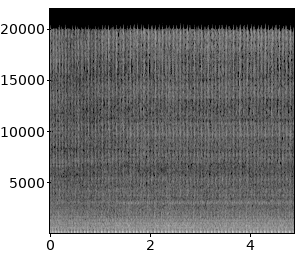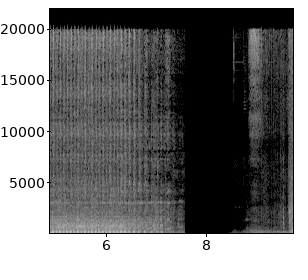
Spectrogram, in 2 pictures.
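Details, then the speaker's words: 5.5 hp petrol water-pump engine after carburetor cleaning and cleaning the air-hole rubber, previously stumbling: small single runs a steady, regular beat, nearly two per second, without stumbling until shut off; normal idle. "ครับหลังจากที่เราได้สตาร์ทเครื่องลองดูเห็นความแตกต่างอย่างชัดเจนครับหลังจากที่เราได้ถอดยางตัวรูอากาศออกมาเป่าล้างทำความสะอาดครับก็ทำให้เครื่องเดินเรียบขึ้นนะครับไม่สะดุดเหมือนก่อนที่เราจะได้ถอดออกมาล้างนะครับ"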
